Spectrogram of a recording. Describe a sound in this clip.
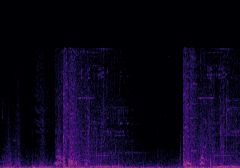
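Small chimes tinkle as red orbs are gathered.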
